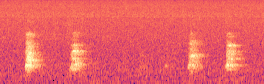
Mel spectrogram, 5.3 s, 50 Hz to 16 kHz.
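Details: Blenheim Cavalier King Charles Spaniel puppy from a five-pup litter, twelve days old, born New Year's 2023 to Paris and Spike. Four brief harmonic squeaks arrive in two pairs, separated by a silent gap, in a quiet room.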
